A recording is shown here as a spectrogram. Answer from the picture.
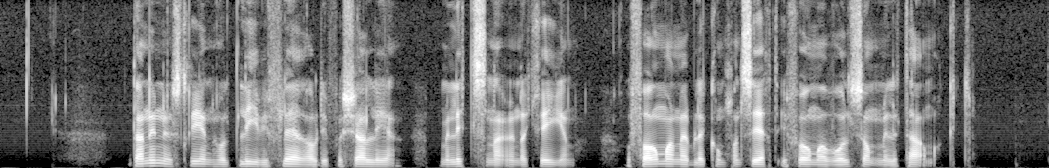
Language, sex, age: Norwegian, male, 20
